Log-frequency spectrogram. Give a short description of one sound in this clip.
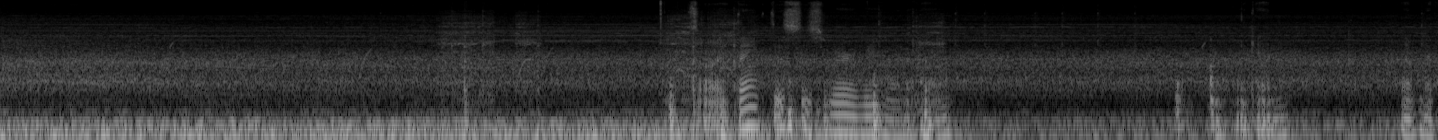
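A propeller engine drones steadily, growing quieter near the end.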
